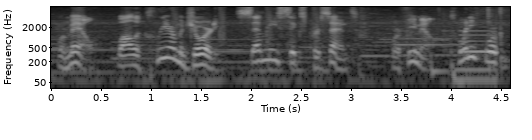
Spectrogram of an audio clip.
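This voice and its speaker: A man's voice: a little high, quick pace. A man narrating a documentary clip, reading out statistics. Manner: animated, reads out statistics. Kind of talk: scripted narration. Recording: clip with music behind.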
